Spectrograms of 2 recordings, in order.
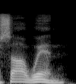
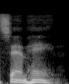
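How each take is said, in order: First: The middle is said with a W sound. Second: The middle is said with an M sound. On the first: This is the traditional Gaelic way. "correct Gaelic pronunciation" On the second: This is the spelling-based way. "the phonetic way of speaking the name"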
